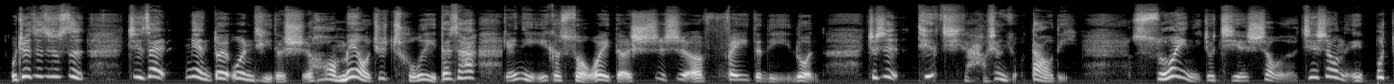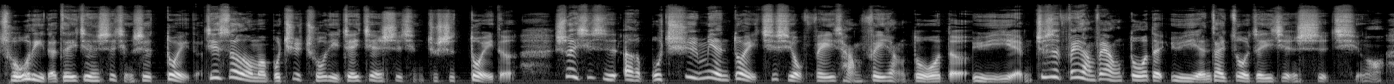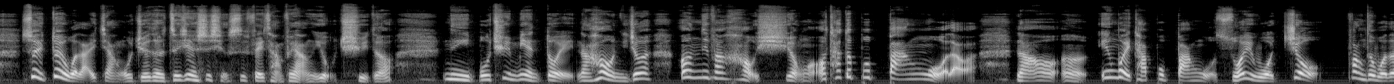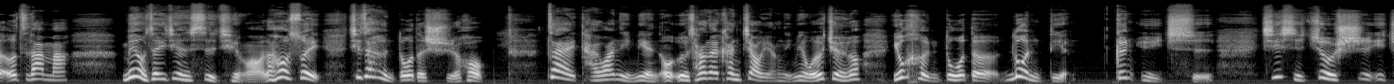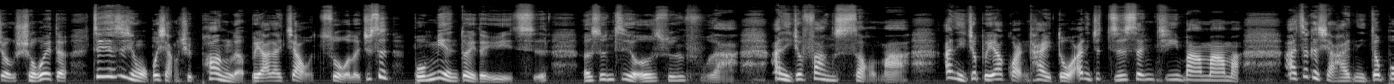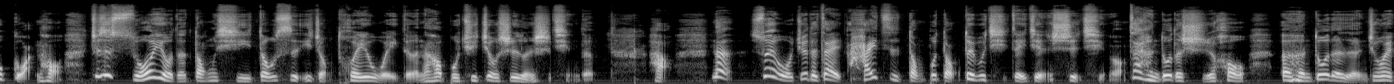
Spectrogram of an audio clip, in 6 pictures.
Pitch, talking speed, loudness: 275 Hz, 270 characters per minute, -14 LUFS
